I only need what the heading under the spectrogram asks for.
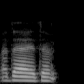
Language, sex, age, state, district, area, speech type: Malayalam, female, 30-45, Kerala, Kozhikode, urban, spontaneous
